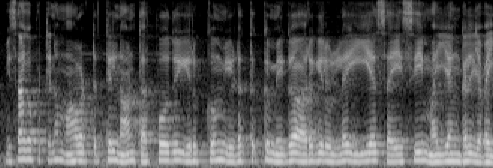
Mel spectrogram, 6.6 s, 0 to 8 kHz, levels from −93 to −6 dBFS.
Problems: none marked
